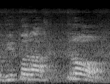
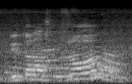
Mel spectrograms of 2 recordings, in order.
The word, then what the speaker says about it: ধৃতরাষ্ট্র: হবে না এটা হবে ধৃতরাষ্ট্র ধৃতরাষ্ট্র উবাচন যে ত এর নিচে র ফল আছে না সেজন্য র ফলার পূর্ণ উচ্চারণ হবে ধৃতরাষ্ট্র তারপর কি আছে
